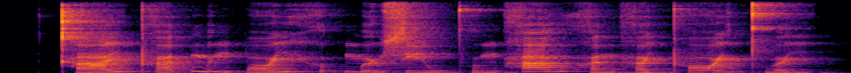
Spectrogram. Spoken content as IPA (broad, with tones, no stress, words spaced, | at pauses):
kʰaː˨˥jpʰɐ˨˥t̚mɪ˨ŋpɔː˨˥j hʊ˥k̚ mɵ˧ɥsiː˨wpʰʊ˨˧ŋhaː˥w hɐ˨˩nhɐ˨˩jpʰɔː˧j kʷʰɐ˨j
